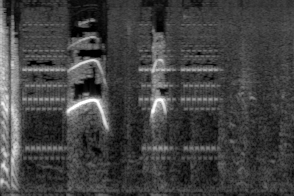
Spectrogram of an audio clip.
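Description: A telephone ringing in faint pulsing trills, twice, with a loud whistle-like glide that rises then falls between the two rings and a shorter one during the second.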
